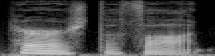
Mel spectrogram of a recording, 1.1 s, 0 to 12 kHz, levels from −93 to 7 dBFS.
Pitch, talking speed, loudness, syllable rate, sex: 100 Hz, 165 wpm, -20 LUFS, 4.2 syllables/s, male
